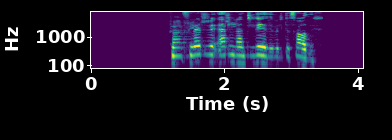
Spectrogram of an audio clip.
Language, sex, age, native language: Icelandic, female, 40-49, Icelandic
